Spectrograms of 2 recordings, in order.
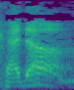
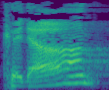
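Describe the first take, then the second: First: کدام with a falling, final tune; quarrel reply. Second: کدام with a rising question tune; quarrel quote. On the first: The other student firing back, falling کدام. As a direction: answer کدام flatly, dropping at the end. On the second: One seminary student quarreling with another, rising کدام. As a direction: ask کدام as a sharp rising challenge. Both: Retold or imitated.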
